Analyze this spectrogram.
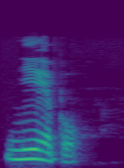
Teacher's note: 즉, 마지막 단어 니에보는 모음이 몇 개 있다라는 거죠. 이, 에, 오 세 개가 아니라 모음은 에, 오 두 개밖에 없습니다. 즉, 에 앞에 나와 있는 이는 자음과 연결돼서 니, 연음인 것입니다.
